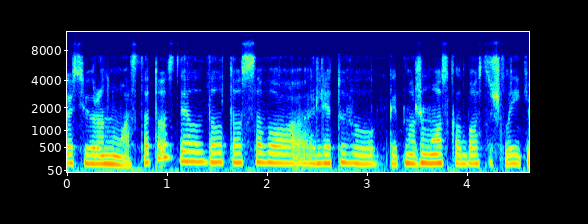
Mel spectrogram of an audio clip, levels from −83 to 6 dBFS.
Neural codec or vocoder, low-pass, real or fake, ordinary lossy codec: codec, 16 kHz, 16 kbps, FreqCodec, larger model; 7.2 kHz; fake; Opus, 16 kbps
